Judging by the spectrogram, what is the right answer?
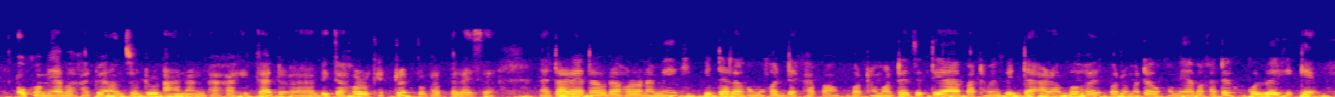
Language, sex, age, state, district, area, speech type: Assamese, female, 18-30, Assam, Sonitpur, urban, spontaneous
